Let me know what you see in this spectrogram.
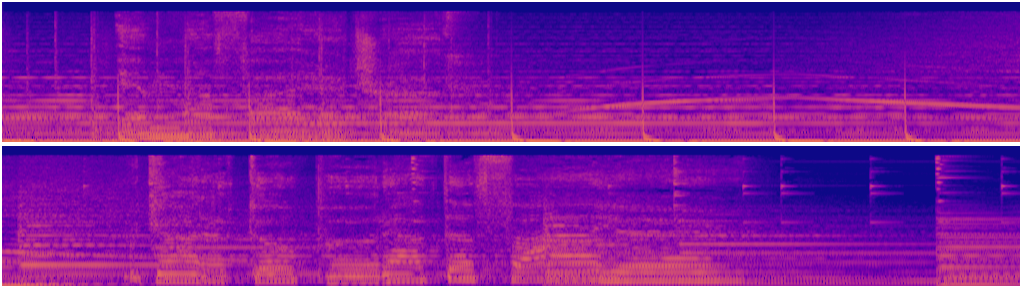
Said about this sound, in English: Don't forget to sound the siren. It goes wee wee oo wee wee oo wee wee oo wee wee oo wee wee oo wee wee oo wee wee oo goes the fire truck.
